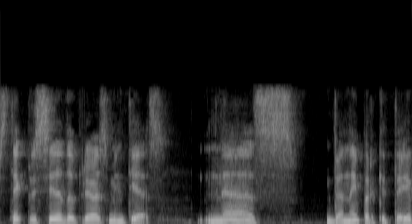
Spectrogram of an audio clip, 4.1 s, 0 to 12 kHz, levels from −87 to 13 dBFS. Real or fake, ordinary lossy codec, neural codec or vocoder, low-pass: fake; AAC, 64 kbps; codec, 16 kHz, 16 kbps, FunCodec, trained on LibriTTS, 50 frames a second; 7.2 kHz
